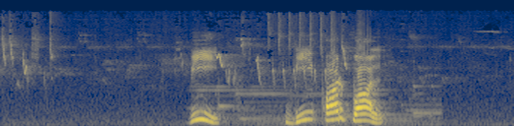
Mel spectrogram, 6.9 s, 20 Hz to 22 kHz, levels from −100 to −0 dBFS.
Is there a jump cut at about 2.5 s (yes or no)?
yes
